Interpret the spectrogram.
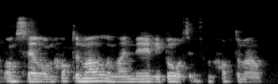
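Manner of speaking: ordinary talk, nothing marked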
